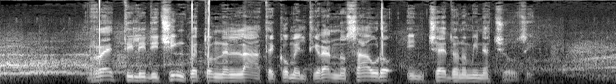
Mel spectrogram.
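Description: A large dinosaur roars loudly.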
